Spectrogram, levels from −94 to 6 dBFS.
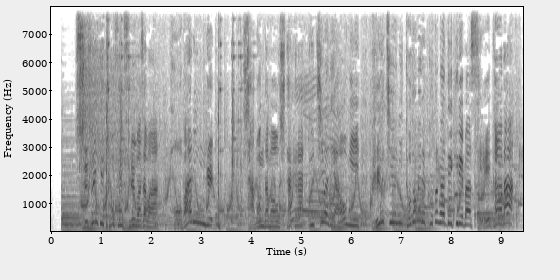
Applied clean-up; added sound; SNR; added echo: none; Cutlery, silverware / Chink, clink; 11 dB; none.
